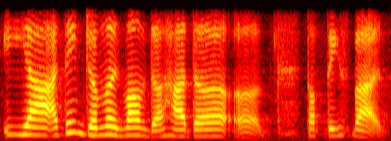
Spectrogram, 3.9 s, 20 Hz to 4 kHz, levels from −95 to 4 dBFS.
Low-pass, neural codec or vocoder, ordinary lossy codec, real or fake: 3.6 kHz; codec, 16 kHz in and 24 kHz out, 1 kbps, XY-Tokenizer; none; fake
